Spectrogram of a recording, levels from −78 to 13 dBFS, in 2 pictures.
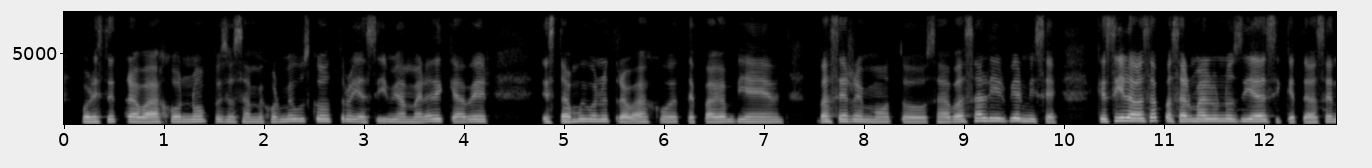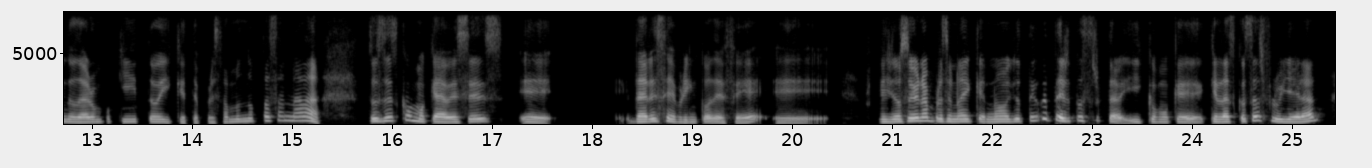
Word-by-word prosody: por 185 -2 +3
este 185 +2 -2
trabajo? 185 0 +2
No, 195 +1 -2
pues, 190 -1 -5
o 185 - -2
sea, 180 0 -5
mejor 180 0 -4
me 205 +2 -2
busco 215 0 -2
otro 215 -1 -4
y 190 - 0
así". 185 +1 -4
Mi 195 - -1
mamá 180 0 -3
era 195 +3 -2
de 215 0 0
que: - - -7
"A 185 - 0
ver, 200 0 -1 0.5
está 190 +2 +2
muy 210 +1 -1
bueno 210 0 -1
el 210 - -4
trabajo, 185 -1 -1
te 180 -1 -5
pagan 185 +2 0
bien, 180 -1 -2 0.4
va 200 - +4
a - - 0
ser 210 +1 -1
remoto, 185 -2 -2
o - - -3
sea, 180 +1 -3
va 195 +2 +2
a 205 - 0
salir 235 +1 +1
bien". 230 -1 +2
Me 210 - -1
dice: 185 -3 -4 0.3
"Que 215 - +1
si 250 +2 +4
la 250 -2 +9
vas 230 +2 +3
a 260 - +5
pasar 215 -5 +1
mal 215 0 +3
unos 215 -1 0
días, 205 -1 +3
y 190 - -10
que - - -3
te - - -2
vas 175 - -2
a - - +3
endeudar 180 -2 +2
un 185 - -4
poquito 195 0 -5
y 180 -1 -2
que 170 -3 -7
te - - -8
prestamos, 180 +5 -6
no 225 +1 -4
pasa 280 +5 -4
nada". 280 -1 +2 0.4
Entonces, 250 +4 +1
como 270 -11 +1
que 195 - +3
a 180 -1 +6
veces, 205 +5 0
eh, 175 - -1 0.7
dar 195 +1 +4
ese 220 -1 +2
brinco 175 - -2
de 130 - +1
fe, 165 +4 -1
eh, 435 - -7 0.5
pues, 190 -1 0
yo 195 +1 +4
soy 235 +4 +5
una 260 0 +5
persona 210 -3 +2
de 210 - +2
que: 190 - -1
"No, 195 +2 +2
yo 215 +2 +1
tengo 275 +5 -4
que 420 - +4
tener 250 - +7
todo 280 +4 -2
estructurado". 265 -1 -2
Y 185 - -4
como 180 -2 -4
que 85 -1 0
que 190 - +2
las 190 0 +3
cosas 285 +7 +2
fluyeran 195 - +4
195 Hz, 230 wpm, -22 LUFS, 180-215 Hz, 0.7 s, la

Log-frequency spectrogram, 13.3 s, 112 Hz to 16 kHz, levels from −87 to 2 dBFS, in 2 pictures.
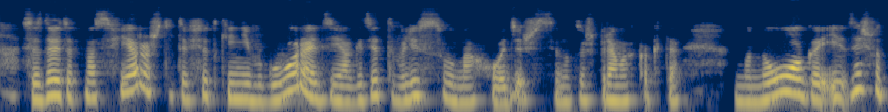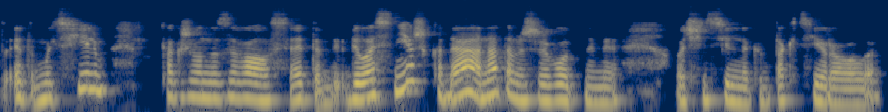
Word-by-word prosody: создаёт 225 +3 +3
атмосферу, 220 +9 +1
что 270 -5 -7
ты 205 - -5
всё-таки 210 +1 -5
не 200 -1 0
в 185 - -3
городе, 200 - +4
а 180 - -1
где-то 200 +3 -4
в - - -6
лесу 215 -1 -2
находишься. 175 +3 -4
Ну, 180 - -5
потому 195 +2 -7
что 195 - -13
прям 190 -1 +2
их 195 - -7
как-то 190 - -7 0.4
много. 205 +6 +6
И 205 +1 0
знаешь, 300 +3 +1
вот 265 -3 -4
этот 215 +1 -3
мультфильм, 290 +10 -2 0.4
как 220 -1 -5
же 225 0 -3
он 215 - -1
назывался? 205 -2 -1
Это 195 -7 -2
б 165 - -8
Белоснежка, 235 - +1
да, 250 +6 +6
она 245 +5 +4
там 215 -6 -1
с - - 0
животными 190 -2 -3 0.4
очень 185 +1 -4
сильно 190 -4 -3
контактировала? 180 -2 -4
205 Hz, 180 wpm, -24 LUFS, 190-225 Hz, 0.4 s, много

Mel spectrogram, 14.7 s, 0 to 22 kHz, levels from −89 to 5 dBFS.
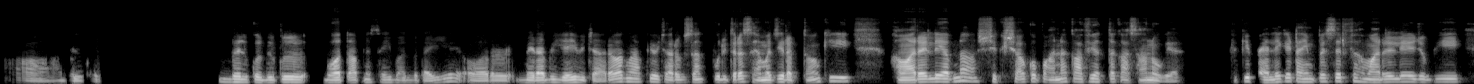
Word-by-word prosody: हाँ, 90 -3 -11
बिल्कुल। 90 0 -8 1.2
बिल्कुल, 125 -2 +1
बिल्कुल, 120 +2 +3 0.2
बहुत 110 0 +4
आपने 115 +2 -1
सही 115 -1 -7
बात 100 -2 -8
बताई 100 0 -4
है 155 -1 -4
और 95 0 -2 0.3
मेरा 105 -1 +6
भी 120 +2 -3
यही 110 +3 +5
विचार 85 -6 -2
है - - +4
और 145 - +3
मैं 140 - +1
आपके 135 +1 -3
विचारों 115 -3 0
के 115 - -9
साथ 120 0 -1
पूरी 125 -1 -1
तरह 130 +2 +2
सहमति 110 +1 +2
रखता - - -1
हूँ - - 0
कि 165 0 0 0.4
हमारे 110 +5 +7
लिए 145 +2 +4
अब 140 +2 +4
ना 165 -2 0
शिक्षा 130 -4 -2
को 150 - +2
पाना 115 +4 -1
काफ़ी 135 +1 +1
हद 130 - -1
तक 135 -3 -4
आसान 105 -1 -1
हो 95 - 0
गया 80 0 -5
है। - - -15 0.5
क्योंकि 160 - -1
पहले 130 -4 0
के 155 - 0
टाइम 135 -3 0
पे 150 - -2
सिर्फ 160 +2 -2
हमारे 125 -2 +1
लिए 135 0 0
जो 130 - -3
भी 130 +2 -4
120 Hz, 210 wpm, -23 LUFS, 105-135 Hz, 1.2 s, हमारे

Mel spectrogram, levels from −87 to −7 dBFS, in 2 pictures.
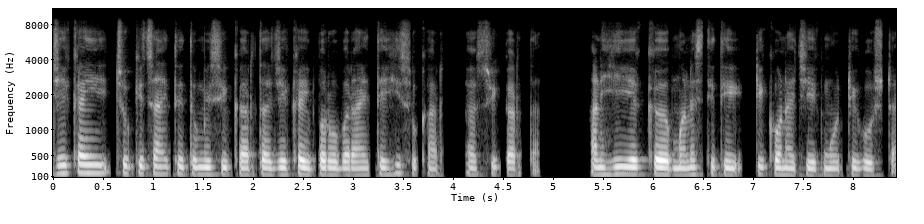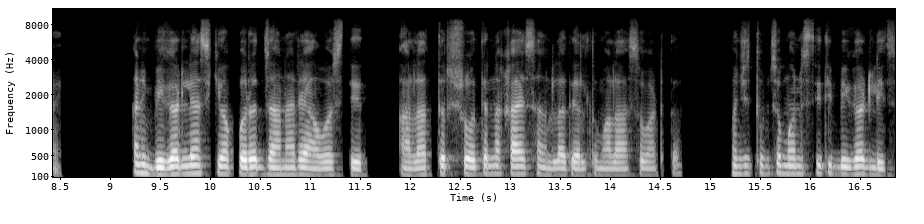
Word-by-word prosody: जे 155 +2 +1
काही 160 -1 +3
चुकीचं 150 0 -2
आहे 140 - -4
ते 145 - +1
तुम्ही 140 -1 +2
स्वीकारता, 135 -1 -1
जे 135 +1 +1
काही 135 -2 +6
बरोबर 130 -1 +2
आहे 130 0 -1
ते 135 - +1
ही 160 - -5
स्वीकार 130 -2 -8
स्वीकारता 130 0 -5 0.6
आणि 135 0 +2
ही 140 +1 +1
एक 140 0 0 0.3
मनस्थिती 135 0 -2 0.2
टिकवण्याची 130 -3 -1
एक 125 0 -3
मोठी 125 +1 -3
गोष्ट 125 -1 -4
आहे. - - -9 0.8
आणि 165 -1 +3
बिघडल्यास 150 +3 +5
किंवा 150 -1 +3
परत 140 0 +7
जाणाऱ्या 135 0 +2
अवस्थेत 125 0 -1 0.4
आलात, 130 +1 -1
तर 150 - +4
श्रोत्यांना 150 +1 +1
काय 145 0 +4
सल्ला 130 -3 -2
द्याल 125 -1 0
तुम्हाला 125 -1 -4
असं 125 +1 -7
वाटतं? 125 0 -10 0.5
म्हणजे 150 0 -5
तुमची 155 +1 -4
मनस्थिती 150 +1 -5
बिघडलीच. 135 -3 0
135 Hz, 155 wpm, -21 LUFS, 130-145 Hz, 0.8 s, परत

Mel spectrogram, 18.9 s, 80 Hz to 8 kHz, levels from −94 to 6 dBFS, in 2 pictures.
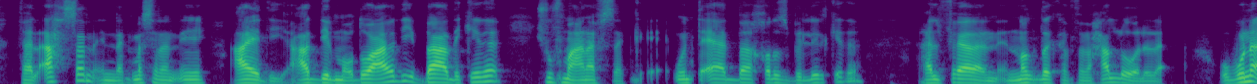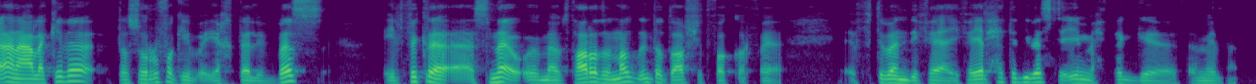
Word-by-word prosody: فالأحسن 170 - 0
إنَّك 110 +3 -7
مثلًا 125 -3 -5
إيه، 120 -1 -3 0.2
عادي 115 -8 +2
عدّي 125 +2 +1
الموضوع 115 +3 +4
عادي، 180 0 -1
بعد 140 -6 +5
كده 180 +6 -2 0.2
شوف 150 -2 -8
مع 110 -4 +4
نفسك، 100 -4 -5 0.3
وأنت 125 0 -4
قاعد 130 -3 0
بقى 135 0 -1
خالص 135 -2 -5
بالليل 115 +6 -6
كده، 95 -5 -11 0.4
هل 120 +1 -2
فعلًا 125 -8 +2
النقد 120 +4 -1
ده 130 - +2
كان 110 -3 -14
في 110 - -11
محلّه 135 +7 -2
والّا 95 - -2
لأ، 95 - -9 0.4
وبناءً 150 - +4
على 135 -1 +7
كده 185 +5 +1
تصرفك 125 +2 -4
يبقى 110 -4 -7
يختلف 100 -2 -5
بس 275 - +2 0.5
الفكرة - - +2
أثناء 145 -6 +2
ما 115 0 0
بتتعرض 130 +7 +5
للنقد، 140 +3 +1
أنت 145 +1 -4
ما - - -5
بتعرفش 115 +1 -1
تفكَّر، - - -9
ف - - -7 0.7
فتبقى 135 0 0
اندفاعي، 110 -4 -2
فهي 120 +2 0
الحتّة 150 +2 -2
دي 155 - 0
بس 155 -1 -1
إيه 130 - -2
محتاج 115 -2 -8 0.4
تعملها. 95 -2 -10
125 Hz, 170 wpm, -25 LUFS, 110-140 Hz, 0.7 s, على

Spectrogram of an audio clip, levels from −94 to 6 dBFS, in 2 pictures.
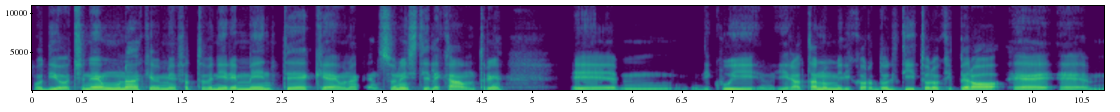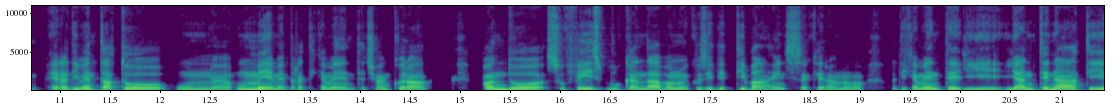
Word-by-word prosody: oddio, 115 -4 0
ce 120 - -6
n'è 125 0 +5
una 145 +6 +4
che 125 -8 -1
mi 110 0 0
hai 105 - -2
fatto 115 +1 -7
venire 115 -1 +1
in 110 - +2
mente 125 +4 +1
che 110 -5 +1
è - - +1
una 105 +1 -3
canzone 110 +7 -1
in - - +3
stile 105 -5 -4
country, 95 -1 0 0.7
ehm, 90 -3 -3 0.2
di 100 -2 -15
cui 110 -2 +1
i - - -8 0.2
in 105 - -4
realtà 100 +2 +1
non 110 -1 +4
mi 105 0 +1
ricordo 105 +1 -3
il 120 +2 -3
titolo, 110 -1 0
che 110 - -13
però 110 -3 +4
è, 100 -2 +1
ehm, 90 -5 -4
era 110 0 -1
diventato 110 -2 +2
un 105 -3 -4
un 120 +1 0
meme 125 -8 +4
praticamente, 95 -1 -6
cioè 100 - -5
ancora 100 -1 0 0.5
quando 115 -1 +4
su 115 - -9
Facebook 120 +1 -2
andavano 105 -1 +1
i - - -4
cosiddetti 110 +1 -5
vines, 100 -1 -2
che - - -8
erano 95 0 -5 0.2
praticamente 105 0 0
gli 100 -1 -4
gli 115 0 -4
antenati, 115 +1 +3
110 Hz, 150 wpm, -25 LUFS, 100-115 Hz, 0.7 s, n'è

